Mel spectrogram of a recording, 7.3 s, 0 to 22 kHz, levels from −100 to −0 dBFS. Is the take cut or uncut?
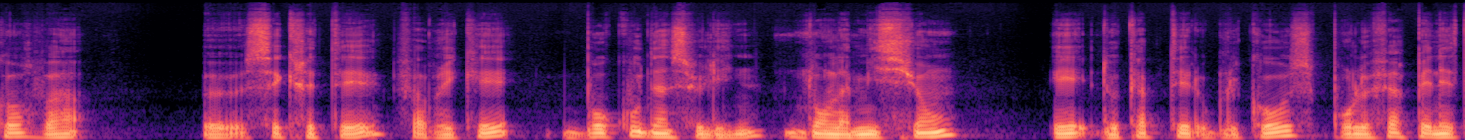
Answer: cut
